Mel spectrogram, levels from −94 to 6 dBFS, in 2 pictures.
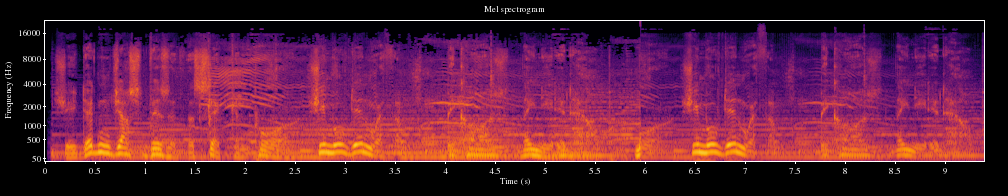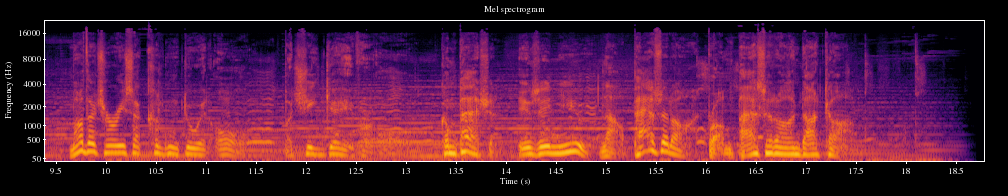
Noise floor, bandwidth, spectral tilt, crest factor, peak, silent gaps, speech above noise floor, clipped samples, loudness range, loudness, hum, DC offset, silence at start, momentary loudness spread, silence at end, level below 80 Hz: -42 dBFS; 17.5 kHz; -6 dB/octave; 16 dB; -2 dBFS; none; 25 dB; under 0.1%; 4 LU; -18 LUFS; none; under 0.1%; 0.05 s; 13 LU; 0.45 s; -38 dBFS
